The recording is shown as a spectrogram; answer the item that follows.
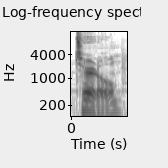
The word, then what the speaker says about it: TRTL: for your flight the trtl flask pronunciation turtle is an extension of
